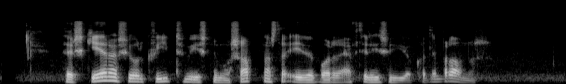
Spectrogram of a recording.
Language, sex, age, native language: Icelandic, male, 30-39, Icelandic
